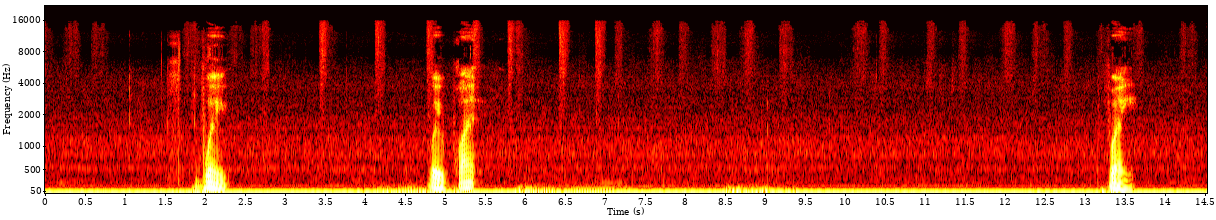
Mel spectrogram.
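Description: Footsteps patter steadily on grass.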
